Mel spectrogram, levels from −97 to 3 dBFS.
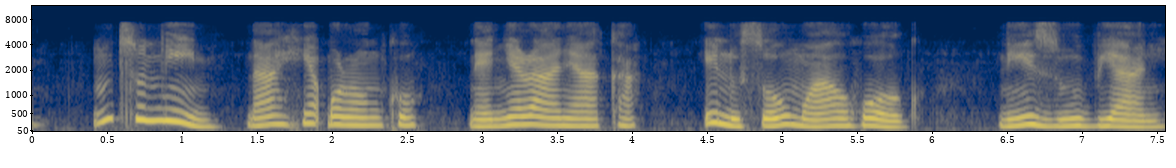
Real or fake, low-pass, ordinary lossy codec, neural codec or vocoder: fake; 7.2 kHz; AAC, 64 kbps; codec, 16 kHz, 4.8 kbps, FACodec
